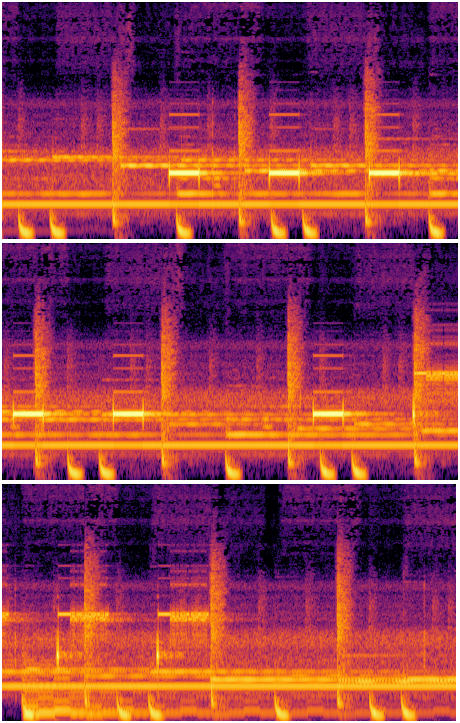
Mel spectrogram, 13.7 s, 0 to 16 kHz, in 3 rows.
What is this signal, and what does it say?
Radio time signal (CHU, Canada), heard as beeps and data bursts, one a second, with static crashes and a steady whistle near 420 Hz.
